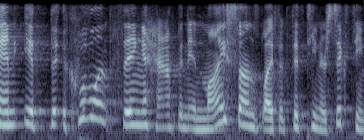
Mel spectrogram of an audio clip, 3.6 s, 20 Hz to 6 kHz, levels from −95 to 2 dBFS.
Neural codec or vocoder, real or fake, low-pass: none; real; 5.4 kHz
